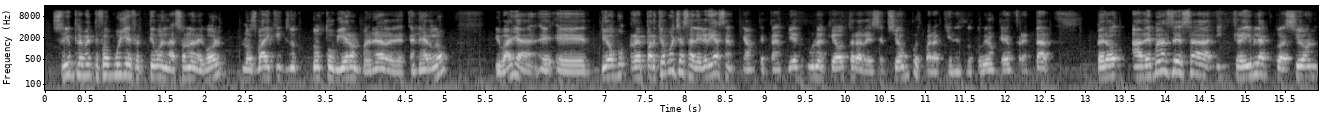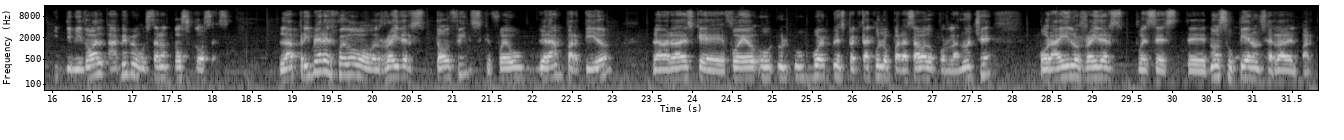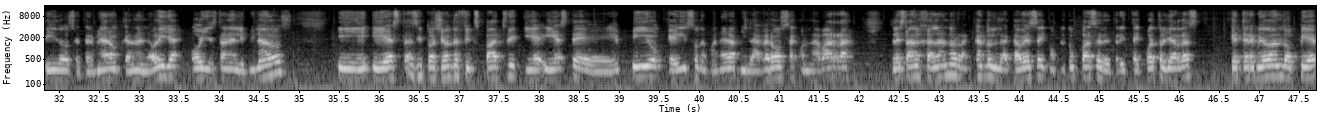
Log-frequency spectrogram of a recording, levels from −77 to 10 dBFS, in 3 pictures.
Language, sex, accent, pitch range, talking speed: Spanish, male, Mexican, 130-165 Hz, 165 wpm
